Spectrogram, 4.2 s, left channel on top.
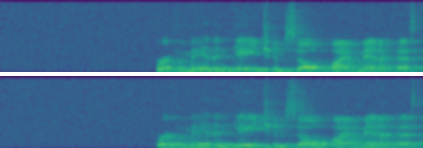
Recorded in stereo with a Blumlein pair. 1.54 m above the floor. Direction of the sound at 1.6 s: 65° left.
